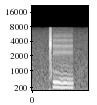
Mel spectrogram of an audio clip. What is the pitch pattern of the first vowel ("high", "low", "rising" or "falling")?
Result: falling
